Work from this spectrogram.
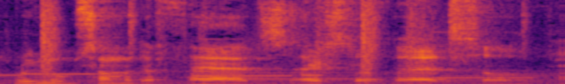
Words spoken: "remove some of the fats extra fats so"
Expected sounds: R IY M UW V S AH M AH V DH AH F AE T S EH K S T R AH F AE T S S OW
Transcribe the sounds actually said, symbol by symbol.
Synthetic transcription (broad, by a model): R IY M UW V S AH M AH V DH AH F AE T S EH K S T AH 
